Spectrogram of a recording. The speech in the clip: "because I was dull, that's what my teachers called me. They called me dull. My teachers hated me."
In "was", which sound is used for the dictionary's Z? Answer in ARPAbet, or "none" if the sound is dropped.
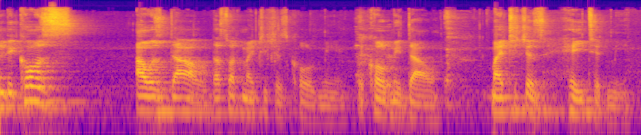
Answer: Z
